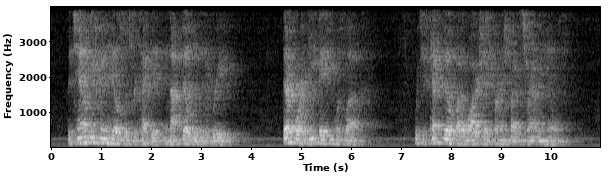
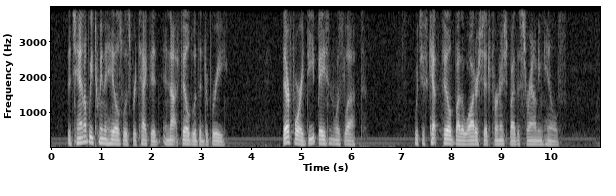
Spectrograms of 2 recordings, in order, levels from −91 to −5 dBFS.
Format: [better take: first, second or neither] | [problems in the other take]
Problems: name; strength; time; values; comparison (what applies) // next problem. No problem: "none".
second | room echo; dies away in 1.1 s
